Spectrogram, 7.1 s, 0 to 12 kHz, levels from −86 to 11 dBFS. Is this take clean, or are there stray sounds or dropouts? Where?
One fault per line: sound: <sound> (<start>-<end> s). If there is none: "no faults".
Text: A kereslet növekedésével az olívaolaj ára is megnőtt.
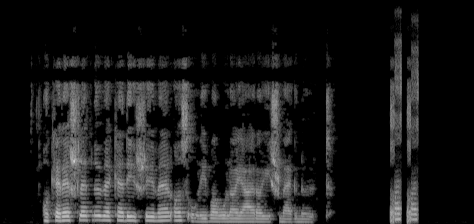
sound: laugh (5.8-6.3 s)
